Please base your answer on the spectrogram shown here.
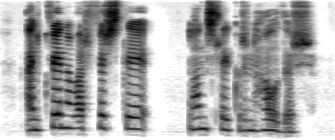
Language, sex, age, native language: Icelandic, female, 20-29, Icelandic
